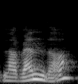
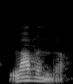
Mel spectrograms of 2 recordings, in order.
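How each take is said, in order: First: It is pronounced the German way. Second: It is pronounced the English way. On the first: "in German it would be lavender" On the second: "in English it's lavender"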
